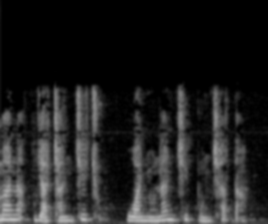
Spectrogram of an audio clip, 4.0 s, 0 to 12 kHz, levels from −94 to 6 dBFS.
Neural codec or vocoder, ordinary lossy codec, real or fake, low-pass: none; AAC, 64 kbps; real; 7.2 kHz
